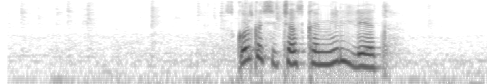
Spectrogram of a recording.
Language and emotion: Russian, neutral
